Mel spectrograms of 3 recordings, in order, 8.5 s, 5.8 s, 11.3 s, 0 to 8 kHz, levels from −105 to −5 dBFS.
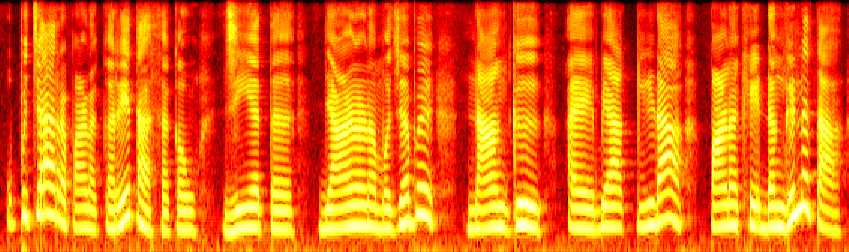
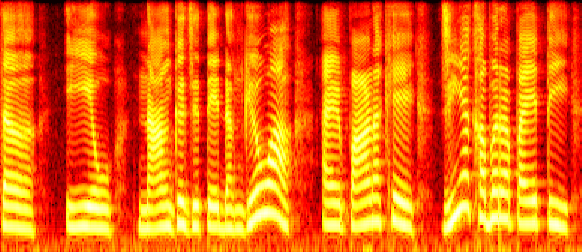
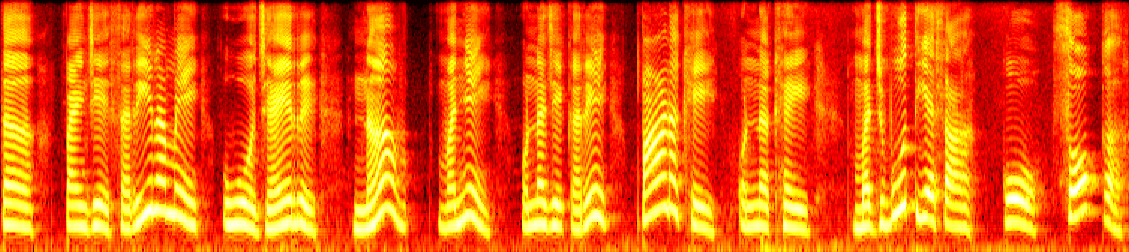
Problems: none marked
